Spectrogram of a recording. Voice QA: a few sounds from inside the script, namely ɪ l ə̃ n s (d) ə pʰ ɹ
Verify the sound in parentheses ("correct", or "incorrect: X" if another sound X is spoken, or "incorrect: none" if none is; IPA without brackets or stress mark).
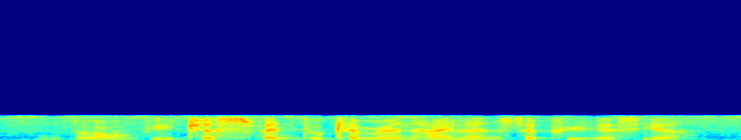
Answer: correct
